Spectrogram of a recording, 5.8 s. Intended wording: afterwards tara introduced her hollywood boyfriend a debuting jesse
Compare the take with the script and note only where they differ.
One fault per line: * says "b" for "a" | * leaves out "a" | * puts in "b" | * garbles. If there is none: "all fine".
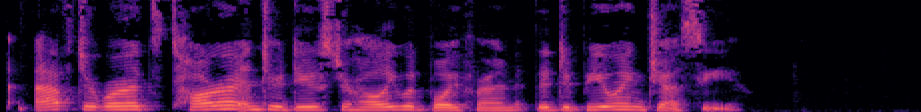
* says "the" for "a"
